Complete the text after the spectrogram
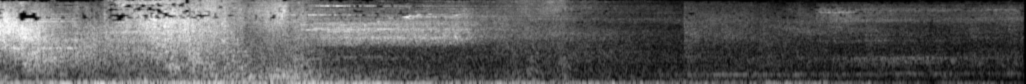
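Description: A game victory fanfare plays triumphantly.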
